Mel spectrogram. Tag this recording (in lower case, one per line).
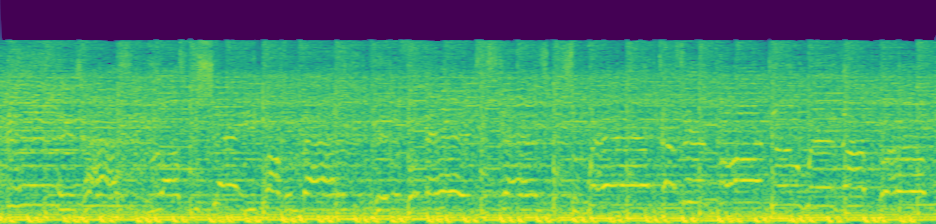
music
